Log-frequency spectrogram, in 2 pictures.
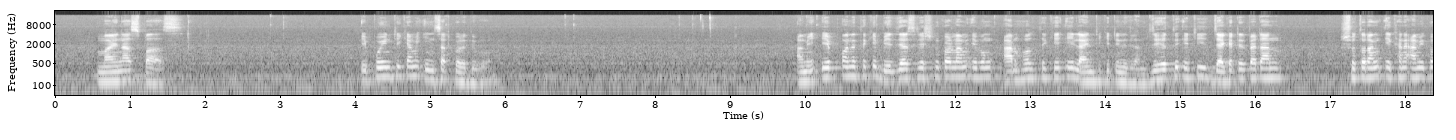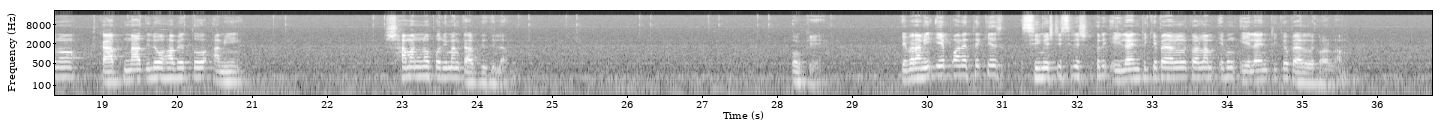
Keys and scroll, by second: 36.5 Home.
